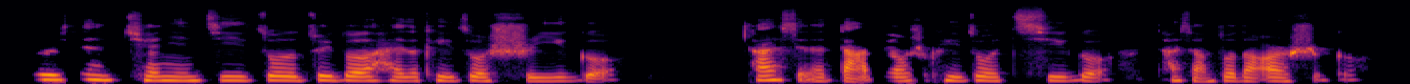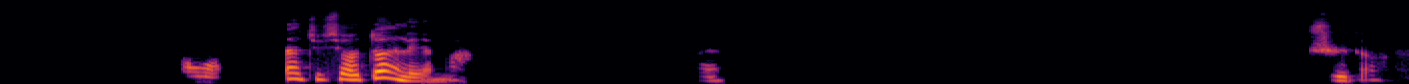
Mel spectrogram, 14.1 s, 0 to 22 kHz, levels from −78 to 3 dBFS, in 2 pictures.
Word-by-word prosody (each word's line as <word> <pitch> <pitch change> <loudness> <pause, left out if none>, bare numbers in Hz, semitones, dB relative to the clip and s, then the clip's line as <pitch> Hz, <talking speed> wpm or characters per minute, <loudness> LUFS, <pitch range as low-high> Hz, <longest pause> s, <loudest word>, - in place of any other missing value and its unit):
就 230 - +1
是 225 - +8
现 230 -3 +2
在 210 - -2
全 195 -2 0
年 185 -1 0
级 190 -1 -2
做 200 +1 +2
的 190 - +4
最 200 +2 +2
多 190 0 +3
的 185 - +4
孩 180 -2 -1
子 175 - -3
可 190 - -4
以 180 - 0
做 175 -1 0
11 165 -1 -3
个， 195 +5 -3 0.6
他 205 0 +4
现 215 - -4
在 - - -4
达 180 - +3
标 175 0 -3
是 180 - -7
可 195 - -2
以 175 - -2
做 185 -1 0
7 185 0 -3
个， 180 +2 -4 0.2
他 195 - -5
想 165 -4 -4
做 175 0 -1
到 165 - 0
20 170 +6 +2
个。 220 +1 -15 1.1
哦， - - -6 0.3
那 265 0 +5
就 240 - -4
需 235 - 0
要 225 - +7
锻 310 +4 +8
炼 175 - 0
嘛。 - - -11 1.2
嗯。 180 0 -13 2.9
是 185 - -2
的。 215 - -13
190 Hz, 185 characters per minute, -23 LUFS, 180-210 Hz, 2.9 s, 是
